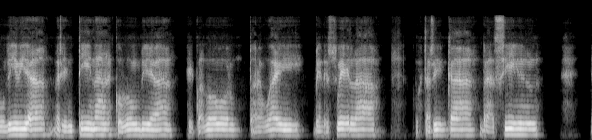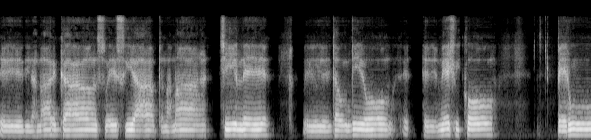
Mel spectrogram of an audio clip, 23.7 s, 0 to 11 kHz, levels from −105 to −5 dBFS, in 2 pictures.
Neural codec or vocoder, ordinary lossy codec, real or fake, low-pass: codec, 16 kHz, 4 kbps, FunCodec, trained on LibriTTS, 50 frames a second; MP3, 64 kbps; fake; 7.2 kHz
